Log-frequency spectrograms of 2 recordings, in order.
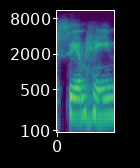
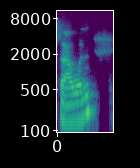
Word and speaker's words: Samhain: And it is, even though it looks like Samhain when typed out, it's pronounced Samhain in the old Celtic language.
